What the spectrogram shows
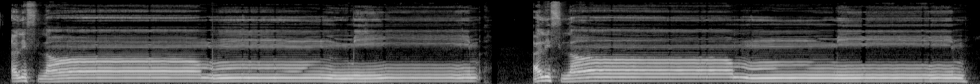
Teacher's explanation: میم مشدد پر غنہ کرنا ہوتا ہے، یعنی ناک کے بانسا سے ادا کرنا ہوتا ہے۔ ہونٹ بند ہوتے ہیں، ناک کے بانسے میں جنجناہٹ محسوس ہوتی ہے۔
